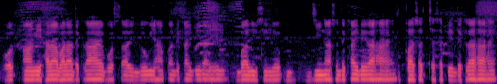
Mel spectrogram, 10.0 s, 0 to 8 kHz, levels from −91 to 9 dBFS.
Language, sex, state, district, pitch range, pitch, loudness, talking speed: Hindi, male, Chhattisgarh, Bilaspur, 110-120 Hz, 115 Hz, -32 LUFS, 125 wpm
